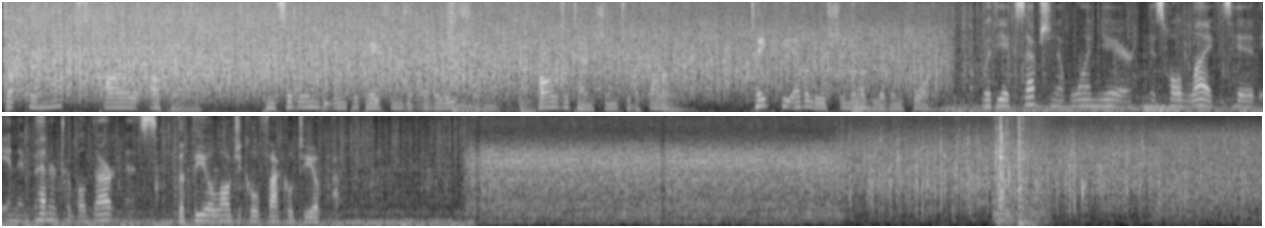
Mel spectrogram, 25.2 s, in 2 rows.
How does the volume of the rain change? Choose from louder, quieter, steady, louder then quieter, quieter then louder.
quieter.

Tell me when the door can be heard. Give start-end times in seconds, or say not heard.
4.0-5.5, 8.4-8.9, 22.5-23.1.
